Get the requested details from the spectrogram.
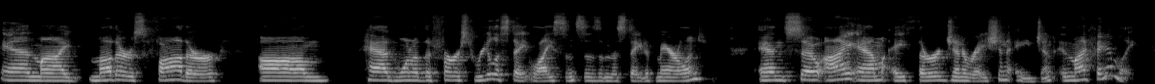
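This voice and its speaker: A woman speaks with a Southern US accent at a medium pitch. Her intonation is fairly even, and the background is quiet. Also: fairly slow pace. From southeastern North Carolina. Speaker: real estate broker. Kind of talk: interview.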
